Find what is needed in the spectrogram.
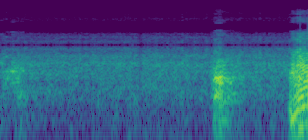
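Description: Steady hiss of the recording in a pause between a man's spoken phrases, broken about one and a half seconds in by a single short, sharp vocal sound.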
